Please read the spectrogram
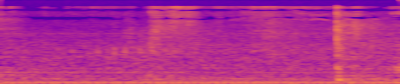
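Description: Steady low hum of room background noise, with a faint click about two-thirds of a second in.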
